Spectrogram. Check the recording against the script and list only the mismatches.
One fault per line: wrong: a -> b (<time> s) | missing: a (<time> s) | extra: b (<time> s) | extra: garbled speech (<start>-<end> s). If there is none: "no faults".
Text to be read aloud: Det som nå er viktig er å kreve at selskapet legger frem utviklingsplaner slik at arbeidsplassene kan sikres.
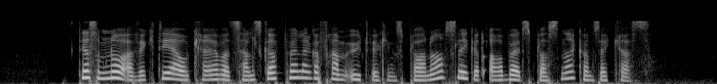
no faults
